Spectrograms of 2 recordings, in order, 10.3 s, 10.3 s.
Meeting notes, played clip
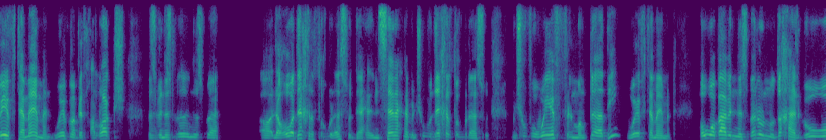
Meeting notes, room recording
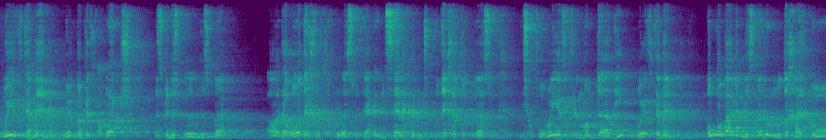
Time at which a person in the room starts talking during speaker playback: none

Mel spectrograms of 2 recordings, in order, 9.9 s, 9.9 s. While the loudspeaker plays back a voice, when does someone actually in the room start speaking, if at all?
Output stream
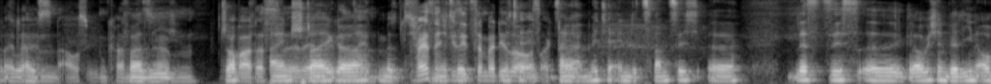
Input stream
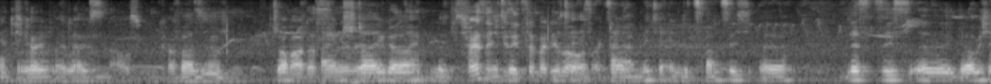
none

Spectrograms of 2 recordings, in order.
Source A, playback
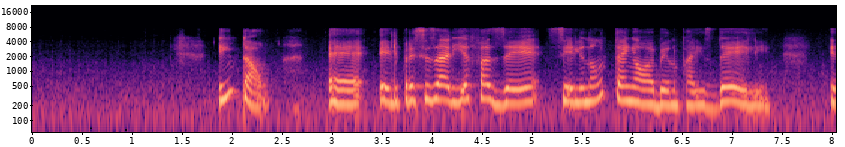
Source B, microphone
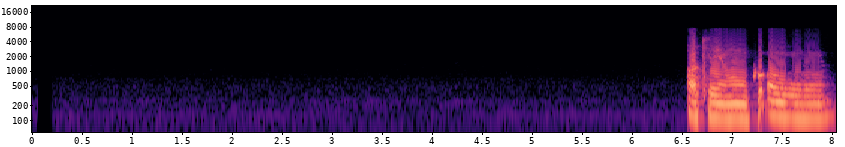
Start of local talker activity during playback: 6.5 s

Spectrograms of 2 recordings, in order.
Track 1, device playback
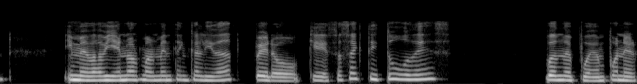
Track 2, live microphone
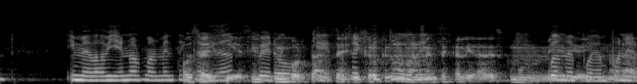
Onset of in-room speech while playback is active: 1.8 s

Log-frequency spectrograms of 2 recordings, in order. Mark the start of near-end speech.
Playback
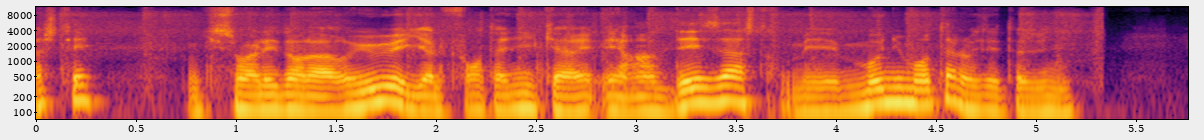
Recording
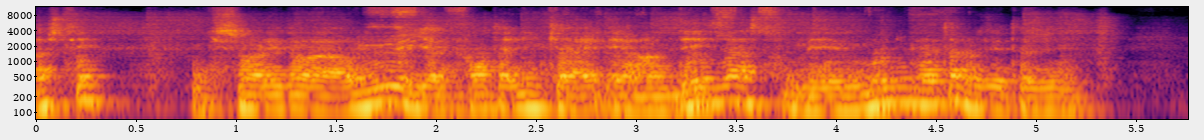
1.6 s

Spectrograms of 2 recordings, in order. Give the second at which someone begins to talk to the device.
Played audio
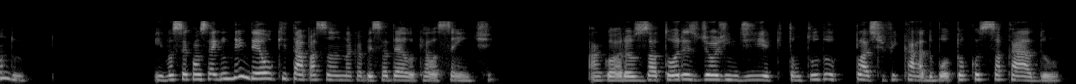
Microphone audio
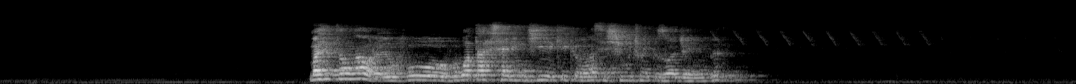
3.1 s

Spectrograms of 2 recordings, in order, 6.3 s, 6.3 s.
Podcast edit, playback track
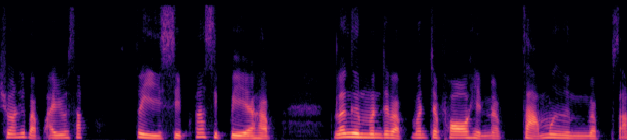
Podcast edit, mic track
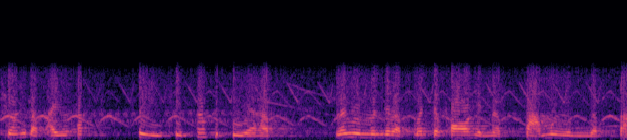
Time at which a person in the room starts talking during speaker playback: none

